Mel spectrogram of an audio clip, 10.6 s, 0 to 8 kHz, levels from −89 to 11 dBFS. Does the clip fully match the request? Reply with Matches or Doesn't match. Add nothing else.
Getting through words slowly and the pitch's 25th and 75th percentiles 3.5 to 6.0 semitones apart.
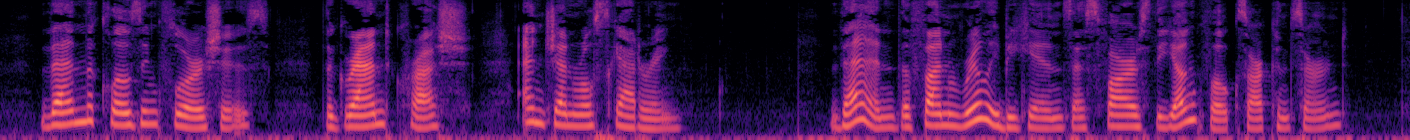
Matches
